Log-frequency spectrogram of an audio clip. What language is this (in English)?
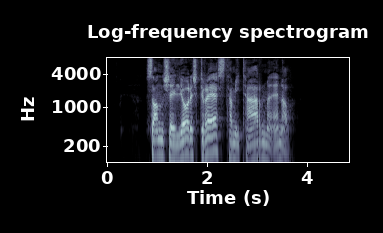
Manx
